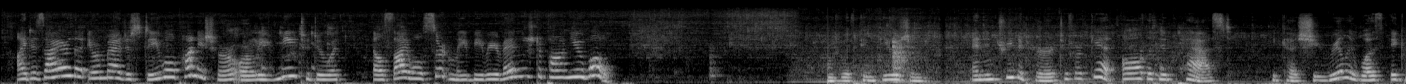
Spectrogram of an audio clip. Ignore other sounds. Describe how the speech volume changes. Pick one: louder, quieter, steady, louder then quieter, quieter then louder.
steady.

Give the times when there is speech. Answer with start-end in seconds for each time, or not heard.
0.1-6.3, 8.2-14.0.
